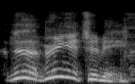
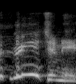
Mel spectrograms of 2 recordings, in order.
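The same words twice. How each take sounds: First: Put-on higher, laughing drunk demand. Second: Even higher, pushier laughing demand; drunk demand, higher. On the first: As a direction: bark the order like a drunk. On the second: Retold or imitated.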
